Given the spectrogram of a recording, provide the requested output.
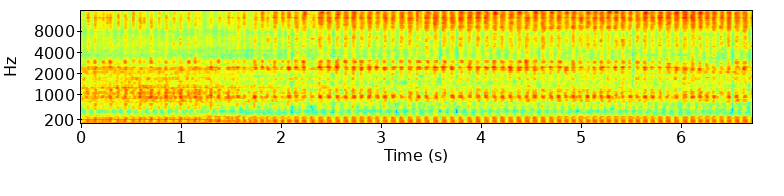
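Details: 1994 Suzuki 115 two-stroke outboard, which used to stall and fail to start after sitting, fires up after an overnight Sea Foam soak and settles into a steady, even idle with no misses.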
